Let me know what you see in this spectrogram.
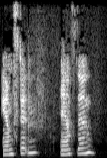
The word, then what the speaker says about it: Amstetten: He was born in April 9th, 1935 in, how do you say that? – Amstetten.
